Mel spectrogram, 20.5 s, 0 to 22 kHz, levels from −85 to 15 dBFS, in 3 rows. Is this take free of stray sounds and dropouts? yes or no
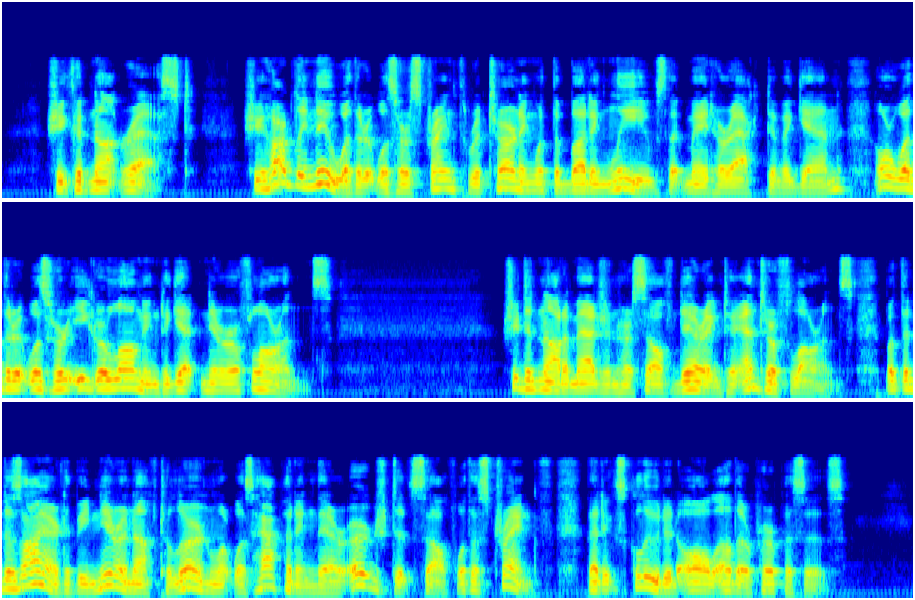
yes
